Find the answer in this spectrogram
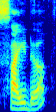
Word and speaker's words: CIDR: as a cider mask CIDR is pronounced as cider and we say it's a cider mask so the cider master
